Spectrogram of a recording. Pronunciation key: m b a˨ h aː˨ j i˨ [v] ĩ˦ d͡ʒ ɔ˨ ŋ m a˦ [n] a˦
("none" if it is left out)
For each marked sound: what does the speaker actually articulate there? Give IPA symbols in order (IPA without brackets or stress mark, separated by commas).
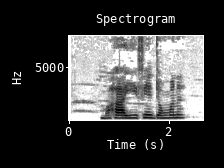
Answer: f, n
